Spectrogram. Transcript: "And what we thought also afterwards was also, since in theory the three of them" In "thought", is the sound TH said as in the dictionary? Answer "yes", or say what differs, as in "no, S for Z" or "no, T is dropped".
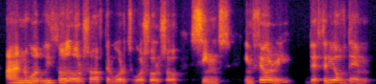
yes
